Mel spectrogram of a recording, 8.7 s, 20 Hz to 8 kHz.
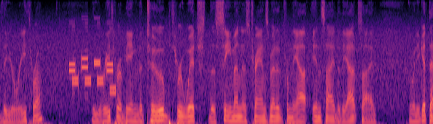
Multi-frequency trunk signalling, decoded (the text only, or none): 2862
